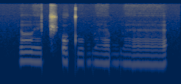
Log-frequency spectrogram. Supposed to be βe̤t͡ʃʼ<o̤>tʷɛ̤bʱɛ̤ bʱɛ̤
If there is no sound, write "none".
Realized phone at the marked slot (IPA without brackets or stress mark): o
